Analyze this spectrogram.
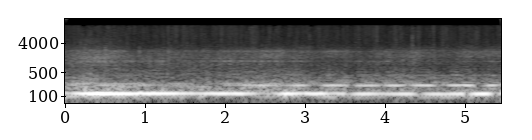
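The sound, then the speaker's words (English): Car speeding, a steady low engine rumble that drones on for about five seconds with a few brief dips in loudness. “But, alerted by the police, the Batman and Robin are speeding to the harbor in their Batmobile.”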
